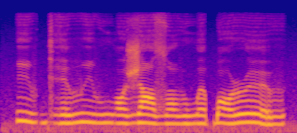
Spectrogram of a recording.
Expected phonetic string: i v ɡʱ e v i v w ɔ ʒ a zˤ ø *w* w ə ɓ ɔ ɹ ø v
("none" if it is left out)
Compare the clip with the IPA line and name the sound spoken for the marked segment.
v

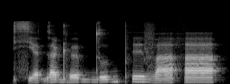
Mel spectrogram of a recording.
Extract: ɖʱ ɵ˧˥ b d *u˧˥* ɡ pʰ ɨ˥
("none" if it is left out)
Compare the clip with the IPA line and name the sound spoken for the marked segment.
u˧˥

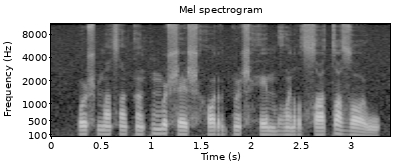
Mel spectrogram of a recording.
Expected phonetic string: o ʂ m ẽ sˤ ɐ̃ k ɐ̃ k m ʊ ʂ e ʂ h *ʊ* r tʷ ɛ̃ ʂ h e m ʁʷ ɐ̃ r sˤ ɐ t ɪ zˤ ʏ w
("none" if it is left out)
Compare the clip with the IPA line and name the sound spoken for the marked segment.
ɔ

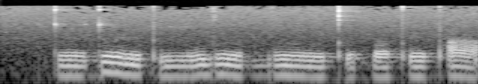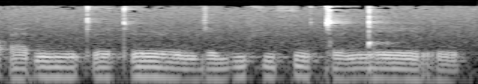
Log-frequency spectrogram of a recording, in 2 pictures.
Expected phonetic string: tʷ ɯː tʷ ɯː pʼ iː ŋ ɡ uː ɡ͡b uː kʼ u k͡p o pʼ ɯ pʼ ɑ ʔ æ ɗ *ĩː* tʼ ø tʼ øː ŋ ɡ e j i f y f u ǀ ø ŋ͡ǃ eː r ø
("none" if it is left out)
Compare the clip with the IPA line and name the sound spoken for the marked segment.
ĩː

